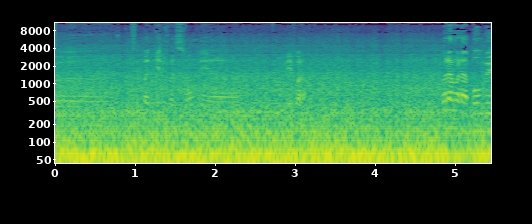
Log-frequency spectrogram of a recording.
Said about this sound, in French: Je suis désolé de, la qualité du son, à mon avis, parce qu'on entendre un petit peu la voiture.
